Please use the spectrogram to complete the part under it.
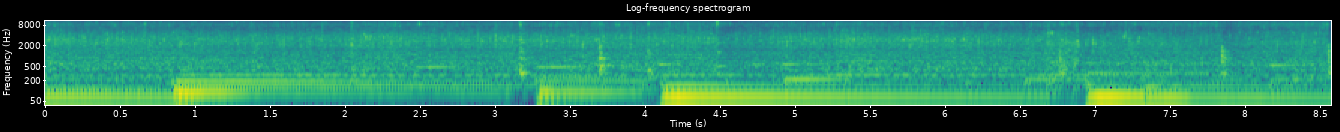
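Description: Meatballs for creamy Swedish meatballs fry in oil until crisp, a steady close sizzle and crackle running throughout with faint stirring and low kitchen hum beneath.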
